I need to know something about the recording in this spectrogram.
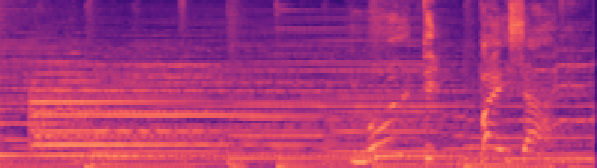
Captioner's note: church bells tolling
